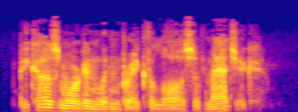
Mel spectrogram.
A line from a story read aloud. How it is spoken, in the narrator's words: I said quietly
